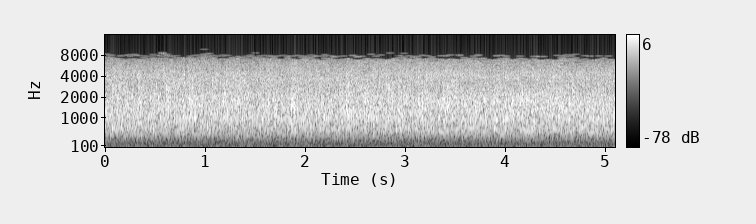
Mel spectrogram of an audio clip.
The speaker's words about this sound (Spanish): Vamos a darle un fuerte aplauso a Jesucristo. ¡Aleluya!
